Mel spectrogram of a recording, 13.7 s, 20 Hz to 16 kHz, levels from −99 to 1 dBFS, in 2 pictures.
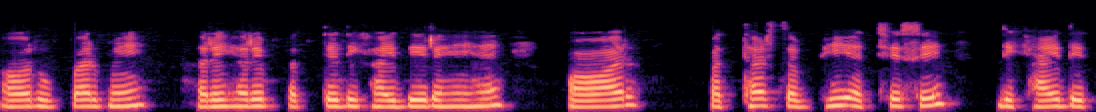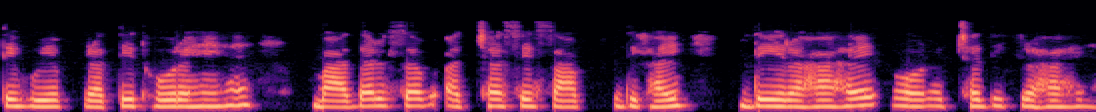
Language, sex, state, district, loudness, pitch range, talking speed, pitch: Hindi, female, Chhattisgarh, Balrampur, -15 LUFS, 210-230 Hz, 160 wpm, 220 Hz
